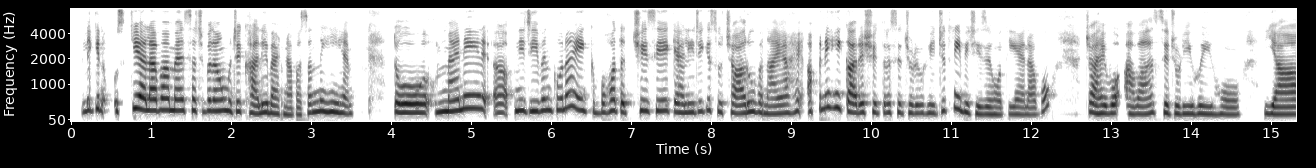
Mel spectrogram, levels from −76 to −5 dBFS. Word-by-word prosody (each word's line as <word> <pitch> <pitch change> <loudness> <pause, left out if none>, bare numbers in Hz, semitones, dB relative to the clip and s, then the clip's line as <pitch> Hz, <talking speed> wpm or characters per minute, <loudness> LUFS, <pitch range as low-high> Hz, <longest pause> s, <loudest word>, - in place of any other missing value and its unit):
लेकिन 285 +3 -2
उसके 305 +7 +1
अलावा 305 -1 +7
मैं 290 -1 +3
सच 290 -2 -3
बताऊँ 285 +1 +2
मुझे 265 -2 +1
खाली 225 +1 +1
बैठना 200 -5 -2
पसंद 190 +8 -3
नहीं 255 -2 +3
है, 215 - -2 0.6
तो 235 -1 +5
मैंने 285 +6 +4 0.2
अ, 230 - -7
अपने 280 +5 0
जीवन 275 +2 +1
को 310 +2 -4
ना 360 +3 0
एक 275 -5 -1
बहुत 255 +2 0
अच्छे 245 +4 -1
से 285 +1 -1
कह 245 -2 +1
लीजिए 245 +3 -2
कि 300 - -5
सुचारू 245 -2 0
बनाया 215 -1 -1
है, 260 +5 -4
अपने 330 +7 -2
ही 365 - +3
कार्यक्षेत्र 240 -1 +1
से 240 0 -6
जुड़ी 225 -1 -4
हुई 220 0 -5
जितनी 310 +4 -1
भी 245 -4 0
चीज़ें 195 -3 -3
होती 190 +1 -5
हैं 185 -1 -4
ना 180 - -5
वो, 315 +8 -3 0.4
चाहे 220 -4 +2
वो 220 +1 +1
आवाज़ 205 +3 -3
से 230 -2 -1
जुड़ी 205 0 -2
हुई 205 -1 -1
हों 190 -1 -5 0.3
या 200 -2 +2
240 Hz, 195 wpm, -23 LUFS, 215-280 Hz, 0.6 s, अलावा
